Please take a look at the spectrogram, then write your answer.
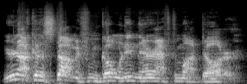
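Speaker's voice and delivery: loud, high angry yell at the officer; arguing angry father. Acted. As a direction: shout it like a furious dad. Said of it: "the couples are arguing with him".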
